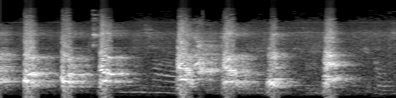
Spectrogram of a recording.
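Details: A tied Golden Retriever puppy of four months gives rapid, high, sharp barks, seven in quick succession with uneven spacing.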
